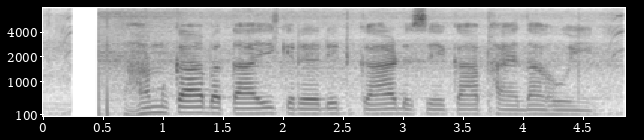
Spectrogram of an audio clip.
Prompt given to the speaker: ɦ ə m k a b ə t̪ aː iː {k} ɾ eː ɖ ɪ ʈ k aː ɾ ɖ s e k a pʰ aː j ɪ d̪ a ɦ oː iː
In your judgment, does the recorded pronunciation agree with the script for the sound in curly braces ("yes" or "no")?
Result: yes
